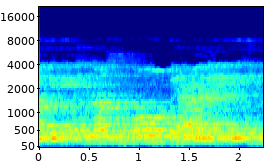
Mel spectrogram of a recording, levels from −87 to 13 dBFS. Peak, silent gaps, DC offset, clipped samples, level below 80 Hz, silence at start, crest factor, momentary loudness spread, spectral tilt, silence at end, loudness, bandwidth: -8 dBFS; none; under 0.1%; under 0.1%; -82 dBFS; 0 s; 14 dB; 3 LU; -7.5 dB/octave; 0 s; -22 LUFS; 8.6 kHz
